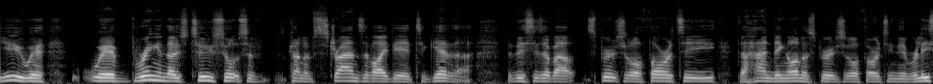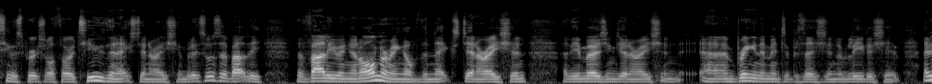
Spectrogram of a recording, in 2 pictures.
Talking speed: 195 wpm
